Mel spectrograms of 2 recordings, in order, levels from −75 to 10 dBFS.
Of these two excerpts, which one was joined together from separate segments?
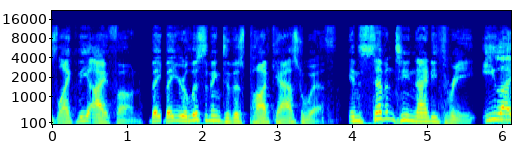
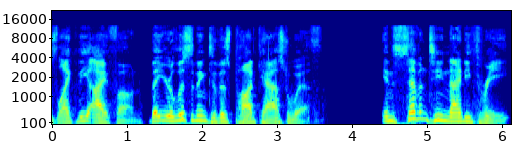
first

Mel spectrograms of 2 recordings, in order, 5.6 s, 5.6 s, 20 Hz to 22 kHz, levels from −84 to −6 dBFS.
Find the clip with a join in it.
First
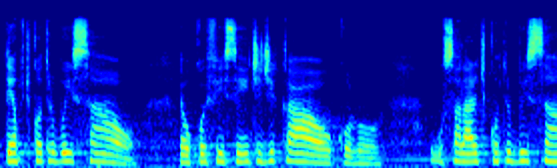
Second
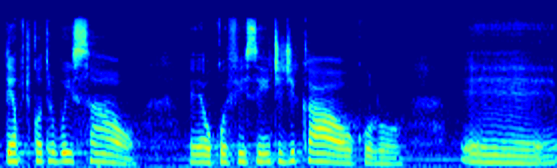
first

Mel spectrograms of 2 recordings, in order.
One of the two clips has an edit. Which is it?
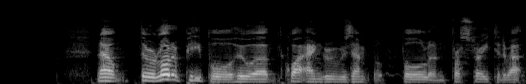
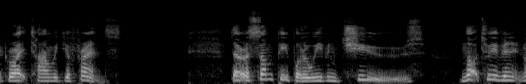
first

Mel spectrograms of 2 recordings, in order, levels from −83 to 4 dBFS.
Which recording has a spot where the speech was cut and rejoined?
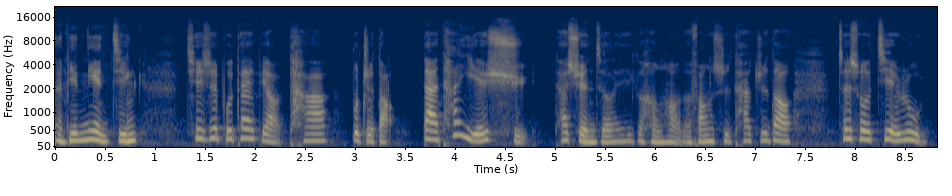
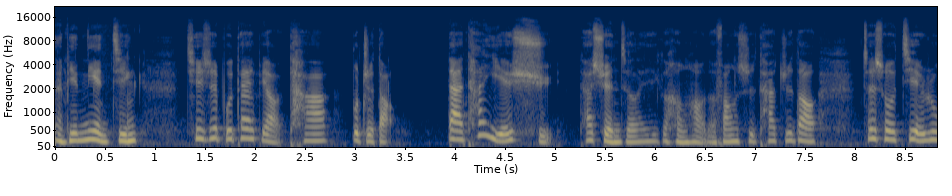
first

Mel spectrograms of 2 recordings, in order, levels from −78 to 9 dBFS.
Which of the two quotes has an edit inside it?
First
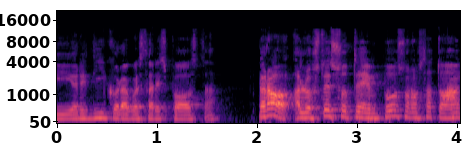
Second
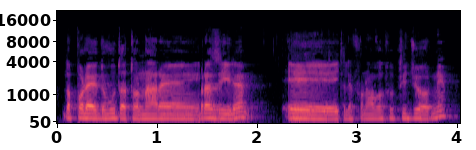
second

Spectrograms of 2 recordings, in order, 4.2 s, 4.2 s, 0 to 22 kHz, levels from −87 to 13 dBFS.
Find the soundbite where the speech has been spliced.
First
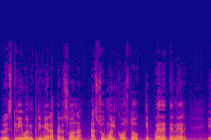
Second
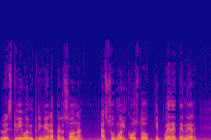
first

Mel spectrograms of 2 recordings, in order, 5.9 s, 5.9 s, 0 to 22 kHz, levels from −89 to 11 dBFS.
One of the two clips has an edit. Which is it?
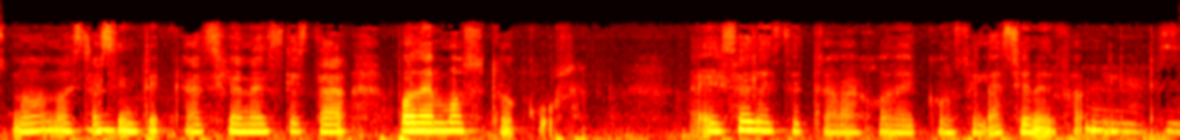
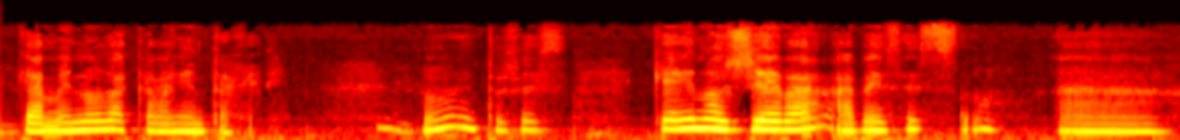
first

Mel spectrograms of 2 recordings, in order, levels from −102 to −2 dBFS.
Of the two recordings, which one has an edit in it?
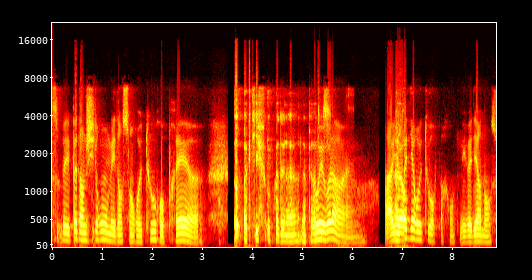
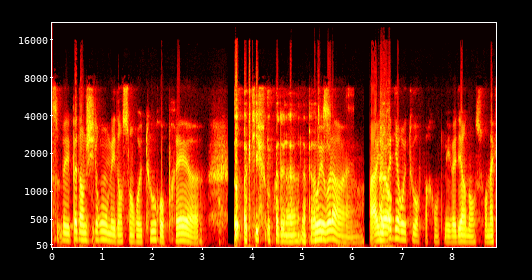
second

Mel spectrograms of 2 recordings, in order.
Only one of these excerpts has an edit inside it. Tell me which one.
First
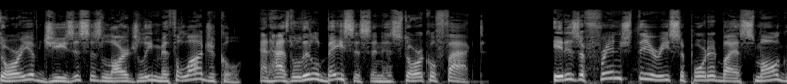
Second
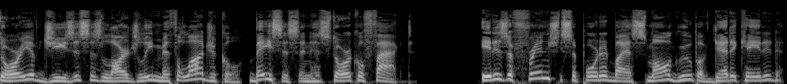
second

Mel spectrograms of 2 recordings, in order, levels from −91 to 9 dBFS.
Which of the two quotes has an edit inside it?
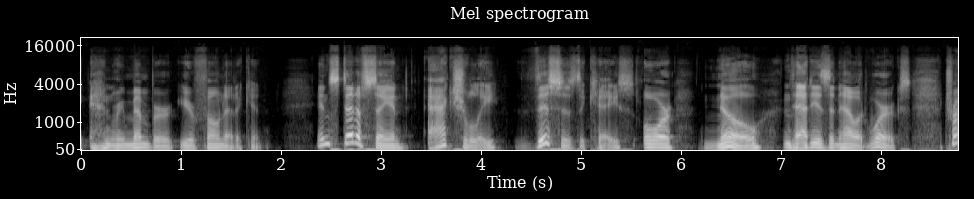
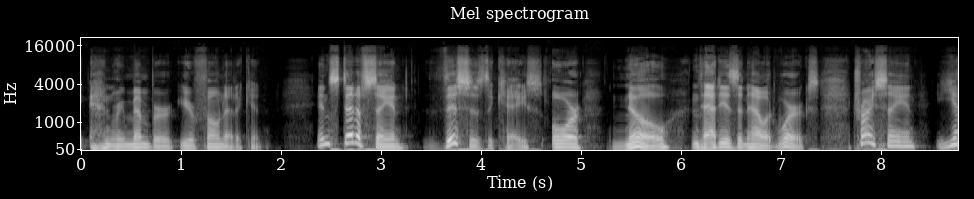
second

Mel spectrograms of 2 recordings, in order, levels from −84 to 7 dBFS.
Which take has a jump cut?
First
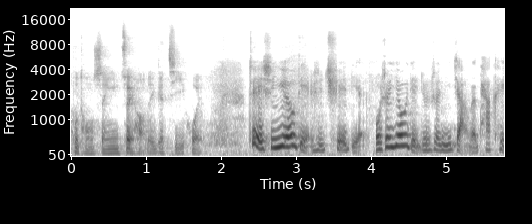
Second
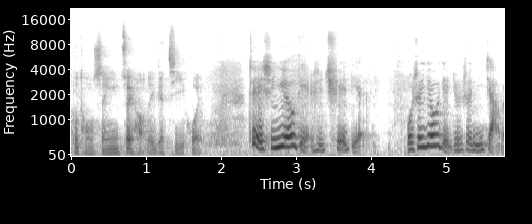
first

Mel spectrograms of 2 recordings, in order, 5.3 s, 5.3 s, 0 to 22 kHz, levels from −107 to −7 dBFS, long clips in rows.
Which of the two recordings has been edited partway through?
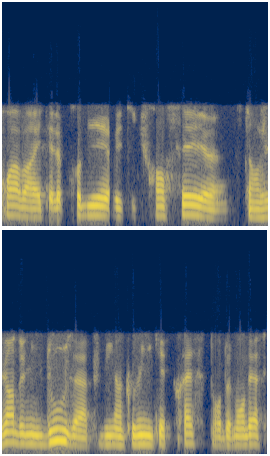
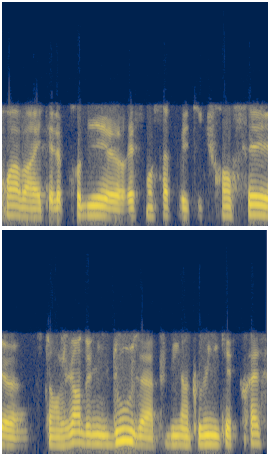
first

